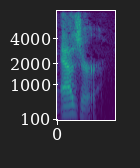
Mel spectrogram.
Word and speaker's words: Azure: I always say Azure. Rhymes with badger.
